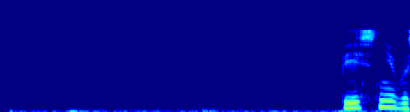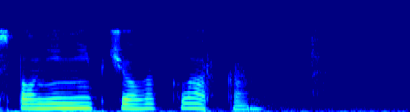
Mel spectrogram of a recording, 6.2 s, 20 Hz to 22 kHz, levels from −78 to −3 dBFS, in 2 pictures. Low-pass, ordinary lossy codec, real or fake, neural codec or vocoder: 7.2 kHz; none; real; none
